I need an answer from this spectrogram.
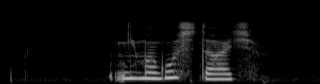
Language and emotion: Russian, sad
